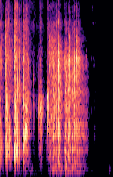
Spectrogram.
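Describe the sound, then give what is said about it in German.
Dice rattle and clatter in a quick burst of hard clicks for under two seconds, loud, then stop abruptly into silence, landing on a two. “dein Thema, ich würfel mal für dich.”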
